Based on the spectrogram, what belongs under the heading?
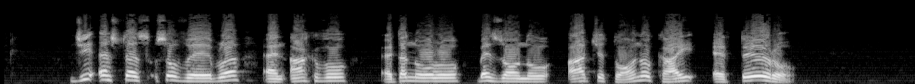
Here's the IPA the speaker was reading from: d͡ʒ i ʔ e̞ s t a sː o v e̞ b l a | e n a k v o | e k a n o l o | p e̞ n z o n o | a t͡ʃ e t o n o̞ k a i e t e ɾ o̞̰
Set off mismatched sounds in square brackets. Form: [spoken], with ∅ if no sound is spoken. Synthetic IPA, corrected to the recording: d͡ʒ i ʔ e̞ s t a sː o v e̞ b l a | e n a k v o | e [t] a n o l o | [b] e̞ n z o n o | a t͡ʃ e t o n o̞ k a [j] e t e ɾ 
